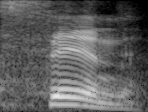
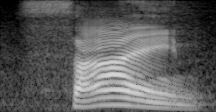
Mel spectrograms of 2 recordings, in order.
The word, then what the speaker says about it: sin: one's called Co and this one's called s not sin especially not here at Catholic school gez come on sign because it's a short form I know it's spelled sin but that's the shortcut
